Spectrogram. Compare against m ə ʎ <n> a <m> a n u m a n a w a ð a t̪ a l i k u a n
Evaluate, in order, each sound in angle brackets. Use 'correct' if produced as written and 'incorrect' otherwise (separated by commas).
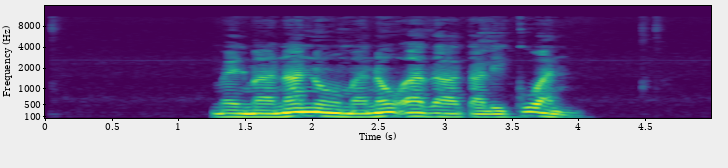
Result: incorrect, incorrect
